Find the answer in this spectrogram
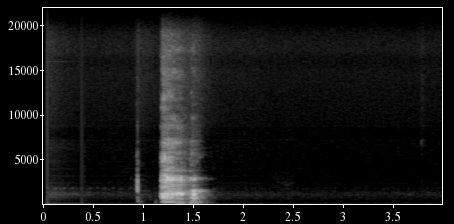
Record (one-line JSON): {"cough_length": "4.0 s", "cough_amplitude": 26982, "cough_signal_mean_std_ratio": 0.27, "survey_phase": "alpha (2021-03-01 to 2021-08-12)", "age": "65+", "gender": "Female", "wearing_mask": "No", "symptom_none": true, "smoker_status": "Ex-smoker", "respiratory_condition_asthma": false, "respiratory_condition_other": false, "recruitment_source": "REACT", "submission_delay": "2 days", "covid_test_result": "Negative", "covid_test_method": "RT-qPCR"}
